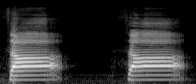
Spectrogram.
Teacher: منہ اوپر کی جانب کھولے گا نا تو اس کی جو آواز ہے نا اس کے اندر تھوڑا سا بھاری پن پیدا ہو جائے گا اور موٹا تھوڑا سا ہو جائے گی.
